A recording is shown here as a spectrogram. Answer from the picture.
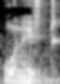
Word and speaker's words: honest: कि हम पढ़ते हैं, इसको लिखते HONEST, इसको बच्चे पढ़ते हैं ऑनेस्ट। क्या पढ़ते हैं? ऑनेस्ट। लेकिन ऐसा नहीं है, इसका हम साउंड, इसको हम पढ़ेंगे, उच्चारण करेंगे तो उसको पढ़ेंगे ओनेस्ट। क्या पढ़ेंगे?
